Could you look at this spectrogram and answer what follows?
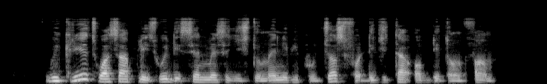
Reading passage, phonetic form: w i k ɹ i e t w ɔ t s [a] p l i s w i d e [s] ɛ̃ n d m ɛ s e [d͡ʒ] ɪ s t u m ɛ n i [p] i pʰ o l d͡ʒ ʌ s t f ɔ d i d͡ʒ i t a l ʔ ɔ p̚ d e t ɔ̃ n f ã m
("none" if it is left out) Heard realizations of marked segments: a, s, d͡ʒ, p

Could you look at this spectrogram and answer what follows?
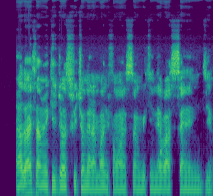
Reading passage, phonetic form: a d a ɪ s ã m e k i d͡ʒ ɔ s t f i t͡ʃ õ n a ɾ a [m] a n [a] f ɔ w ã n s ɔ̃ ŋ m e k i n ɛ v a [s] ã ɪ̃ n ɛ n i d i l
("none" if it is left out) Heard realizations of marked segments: m, i, s

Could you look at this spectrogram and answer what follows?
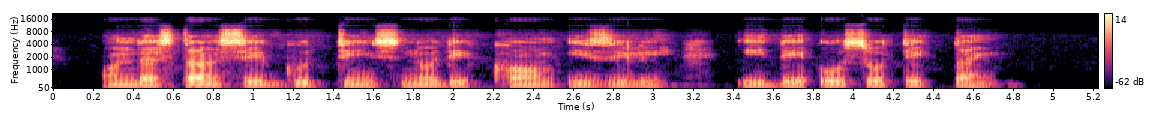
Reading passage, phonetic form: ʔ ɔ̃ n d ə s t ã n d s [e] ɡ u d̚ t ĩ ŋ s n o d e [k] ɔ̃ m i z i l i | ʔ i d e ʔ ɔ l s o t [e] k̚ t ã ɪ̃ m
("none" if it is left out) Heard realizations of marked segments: e, kʰ, e

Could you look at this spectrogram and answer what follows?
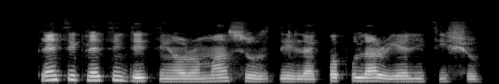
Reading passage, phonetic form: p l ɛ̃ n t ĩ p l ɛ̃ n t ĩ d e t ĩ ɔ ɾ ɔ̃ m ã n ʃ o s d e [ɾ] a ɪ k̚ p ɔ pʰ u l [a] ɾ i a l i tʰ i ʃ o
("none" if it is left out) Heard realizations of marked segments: l, a

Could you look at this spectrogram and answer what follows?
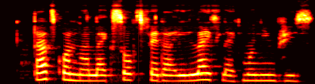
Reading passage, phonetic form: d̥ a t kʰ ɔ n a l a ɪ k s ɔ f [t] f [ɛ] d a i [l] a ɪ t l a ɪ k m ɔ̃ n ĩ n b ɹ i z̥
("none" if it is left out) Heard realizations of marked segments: t, ɛ, l

